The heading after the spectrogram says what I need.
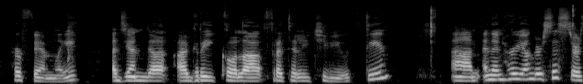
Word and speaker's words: Cigliuti: First of all, I apologize for my last name, which is so complicated to pronounce. It's Cigliuti.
